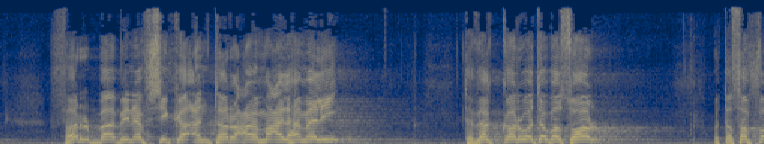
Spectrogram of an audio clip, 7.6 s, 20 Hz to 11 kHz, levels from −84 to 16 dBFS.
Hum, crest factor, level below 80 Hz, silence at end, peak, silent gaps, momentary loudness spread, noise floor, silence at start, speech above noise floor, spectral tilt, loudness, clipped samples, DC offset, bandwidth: none; 16 dB; -42 dBFS; 0 s; -2 dBFS; none; 13 LU; -42 dBFS; 0.05 s; 26 dB; -4 dB/octave; -16 LUFS; under 0.1%; under 0.1%; 11 kHz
